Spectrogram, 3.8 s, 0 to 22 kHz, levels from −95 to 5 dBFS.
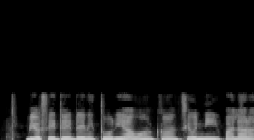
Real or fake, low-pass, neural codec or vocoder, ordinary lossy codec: fake; 7.2 kHz; codec, 16 kHz, 4 kbps, X-Codec, WavLM features, trained on Multilingual LibriSpeech; AAC, 64 kbps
